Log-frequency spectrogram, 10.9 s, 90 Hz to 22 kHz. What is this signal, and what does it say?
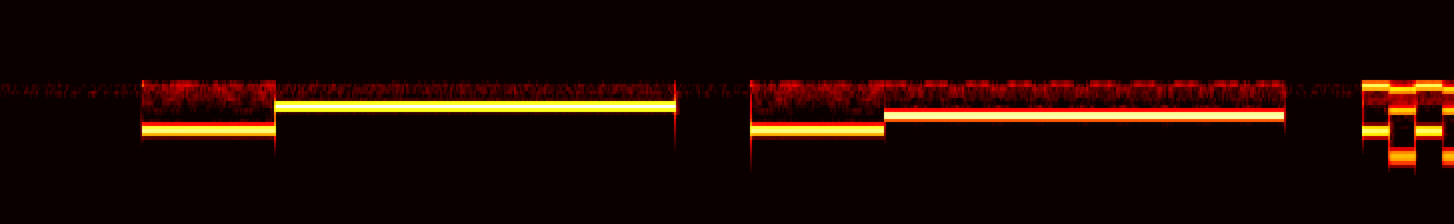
Two-tone page, heard as a one-second tone, then a three-second tone, about 900 then 1600 Hz, about 900 then 1290 Hz, with noise. It is heard from 1.1 to 9.6 s.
